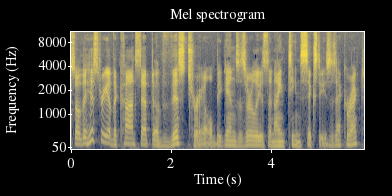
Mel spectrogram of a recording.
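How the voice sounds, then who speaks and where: A man with an American accent speaks in a normal speaking voice at a moderate pace, with hardly any pauses and ordinary pitch variation. The sound is dry and close, with no echo. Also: medium pitch for a man. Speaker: podcast host. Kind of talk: interview.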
